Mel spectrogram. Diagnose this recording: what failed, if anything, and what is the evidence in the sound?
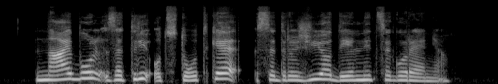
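Nothing in this speech recording stood out on listening as a failure at any stage of the chain.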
